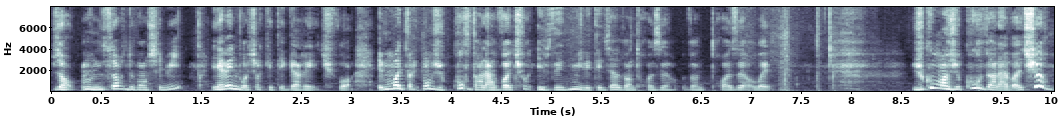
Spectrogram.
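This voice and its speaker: A young woman from France telling a personal story to camera in casual slang, animated and sometimes dropping to a whisper. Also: medium pitch, a little fast, slightly rough. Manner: animated, slangy, acts out quoted lines, drops to whispers. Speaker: storytime vlogger.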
